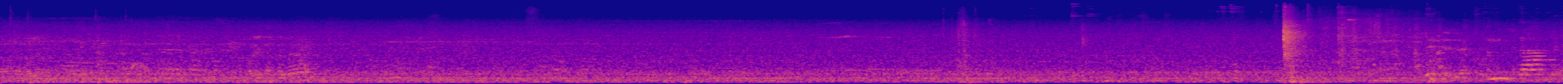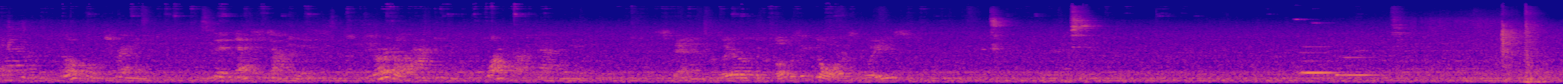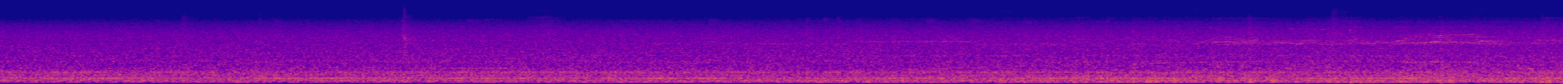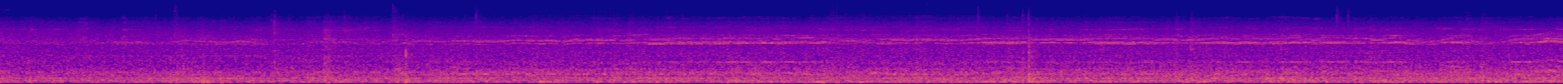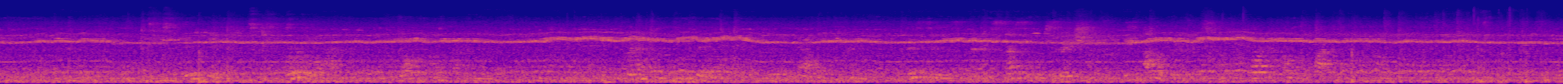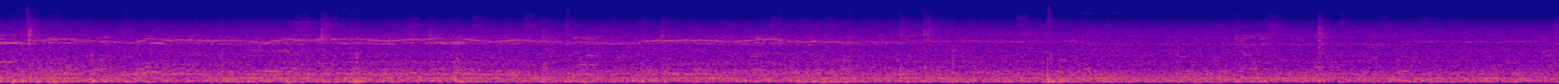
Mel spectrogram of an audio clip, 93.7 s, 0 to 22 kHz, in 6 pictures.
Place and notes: Myrtle Ave, Brooklyn, NY, USA - M Train, windy night
Sounds of wind inside the M train. Train announcements.
Leaving the train at Forest ave.
United States, 18 March 2022, 23:28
